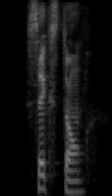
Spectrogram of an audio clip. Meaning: sextant
- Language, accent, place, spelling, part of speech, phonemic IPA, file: French, France, Lyon, sextant, noun, /sɛk.stɑ̃/, LL-Q150 (fra)-sextant.wav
